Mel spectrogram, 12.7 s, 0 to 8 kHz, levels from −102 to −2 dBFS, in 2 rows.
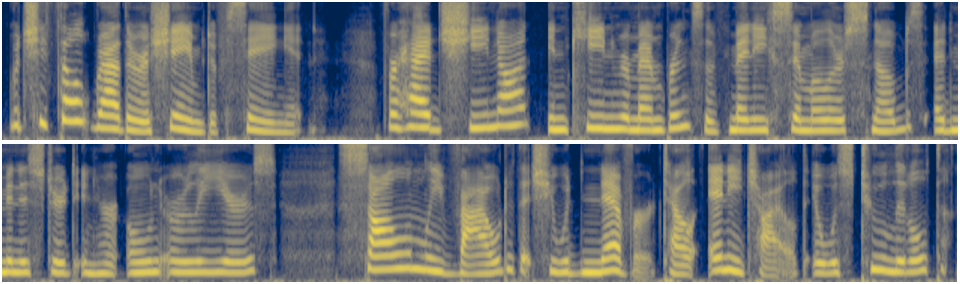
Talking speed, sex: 190 wpm, female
